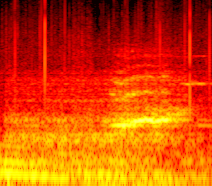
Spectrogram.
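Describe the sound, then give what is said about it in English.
A car approaches, its low engine rumble and rising whine swelling in loudness toward the end before easing slightly. No voices are heard. “There's a car coming.”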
